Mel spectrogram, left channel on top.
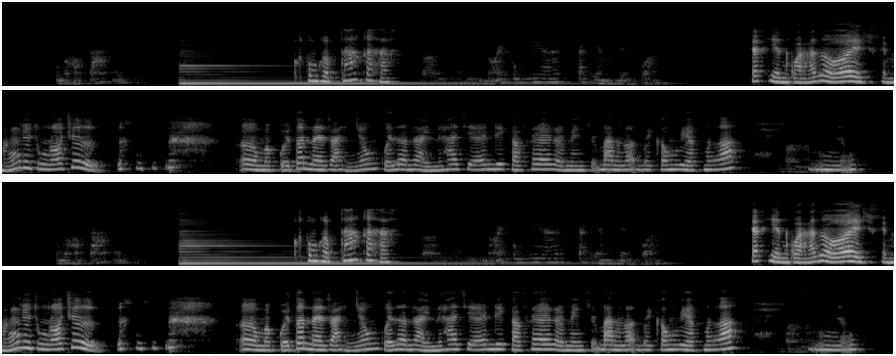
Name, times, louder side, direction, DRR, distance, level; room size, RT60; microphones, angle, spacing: voice 1, 0.5-1.4 4.2-6.7 8.8-9.0 16.7-17.1, left 1 dB, 30° left, 1.7 m, -51 dB
sound 1, 1.8-5.9, right 1 dB, 50° right, 0.7 m, -42 dB
voice 2, 2.9-4.0 7.5-16.6 17.0-17.5, right 3 dB, 15° right, 0.3 m, -30 dB
4.8 x 2.1 x 3.8 m
head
